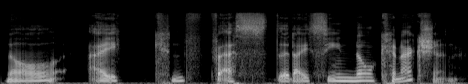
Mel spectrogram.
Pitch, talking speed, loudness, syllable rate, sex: 140 Hz, 105 wpm, -24 LUFS, 2.9 syllables/s, male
